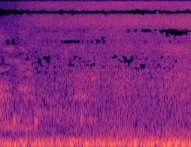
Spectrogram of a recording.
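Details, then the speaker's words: HVAC system after compressor change-out, vacuum would not pull so coil pressurized: steady rhythmless hiss over low background; the evaporator coil is leaking refrigerant. "hear that that coil is leaking"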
